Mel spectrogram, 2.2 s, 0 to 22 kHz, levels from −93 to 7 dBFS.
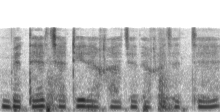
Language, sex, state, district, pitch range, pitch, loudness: Bengali, female, Assam, Hailakandi, 195-205 Hz, 200 Hz, -19 LUFS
